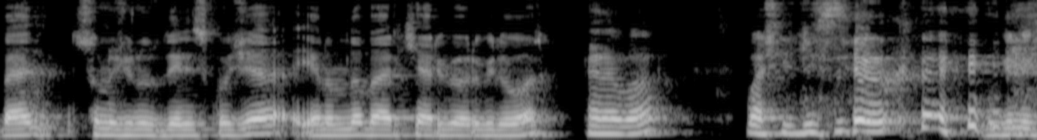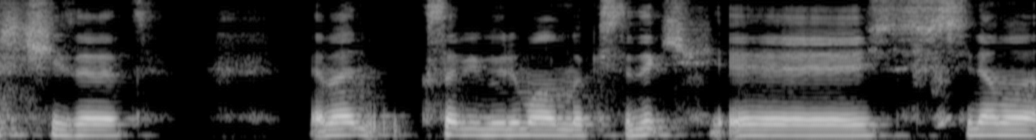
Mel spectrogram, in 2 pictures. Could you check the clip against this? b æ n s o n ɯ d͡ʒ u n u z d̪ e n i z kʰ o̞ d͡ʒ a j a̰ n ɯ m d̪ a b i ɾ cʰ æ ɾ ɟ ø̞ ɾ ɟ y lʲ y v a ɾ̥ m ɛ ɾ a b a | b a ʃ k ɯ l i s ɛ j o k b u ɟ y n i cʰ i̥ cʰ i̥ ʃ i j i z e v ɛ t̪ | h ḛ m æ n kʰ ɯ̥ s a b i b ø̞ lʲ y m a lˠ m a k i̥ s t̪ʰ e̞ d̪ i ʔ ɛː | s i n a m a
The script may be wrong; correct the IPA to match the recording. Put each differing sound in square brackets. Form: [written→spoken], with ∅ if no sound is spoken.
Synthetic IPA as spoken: b æ n s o n [ɯ→u] d͡ʒ u n u z d̪ e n i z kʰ o̞ d͡ʒ a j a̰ n ɯ m d̪ a b [i→æ] ɾ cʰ æ ɾ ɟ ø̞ ɾ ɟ y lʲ y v a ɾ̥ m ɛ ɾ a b a | b a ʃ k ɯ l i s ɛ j o k b u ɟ y n i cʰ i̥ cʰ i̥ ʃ i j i z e v ɛ t̪ | h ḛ m æ n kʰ ɯ̥ s a b i b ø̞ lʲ y m a lˠ m a k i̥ s t̪ʰ e̞ d̪ i [ʔ→c] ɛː | s i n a m a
